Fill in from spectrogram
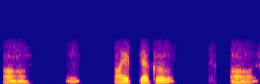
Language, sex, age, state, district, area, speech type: Goan Konkani, female, 30-45, Goa, Canacona, rural, conversation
